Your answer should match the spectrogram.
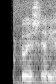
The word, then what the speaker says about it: Shueisha: It's single player, so, and it is distributed by Shueisha Games. I'm sorry, I butchered that. – Shueisha, yeah.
